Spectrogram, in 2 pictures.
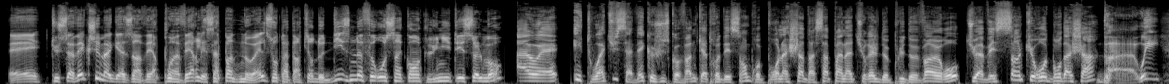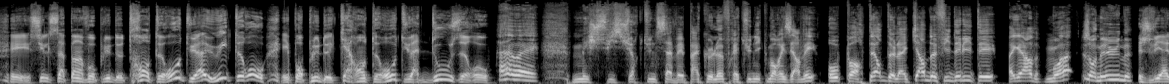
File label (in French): French, Christmas Commercials; France; Christmas Commercials 2023; Eureden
